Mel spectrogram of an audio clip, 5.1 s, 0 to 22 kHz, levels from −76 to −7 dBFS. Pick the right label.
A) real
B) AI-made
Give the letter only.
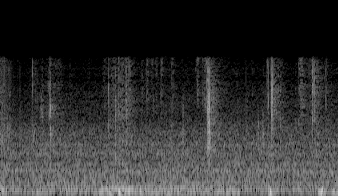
A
